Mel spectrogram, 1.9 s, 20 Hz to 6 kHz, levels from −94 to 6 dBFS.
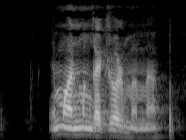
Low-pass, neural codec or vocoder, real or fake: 5.4 kHz; none; real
